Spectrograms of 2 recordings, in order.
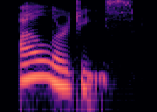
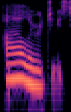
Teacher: pronunciationwise, you emphasize the first syllable.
